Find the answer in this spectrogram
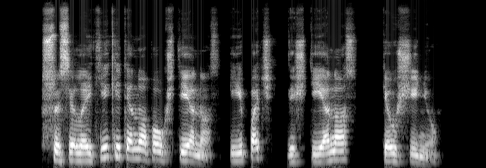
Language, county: Lithuanian, Utena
